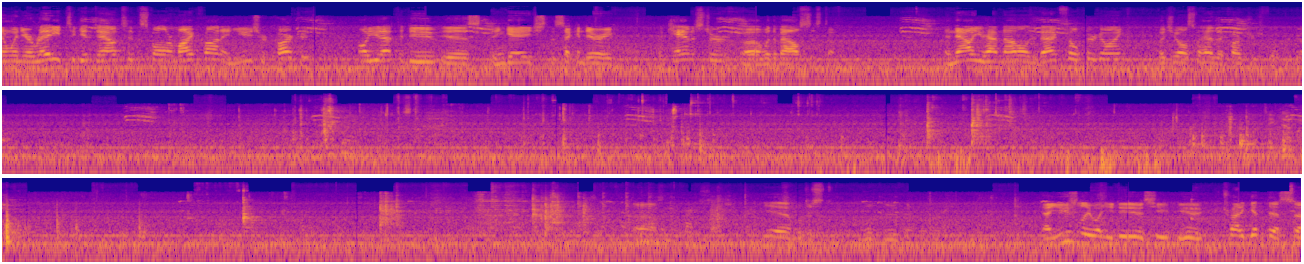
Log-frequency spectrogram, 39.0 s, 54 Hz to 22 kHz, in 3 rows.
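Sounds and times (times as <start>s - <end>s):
pump humming: 0.0s - 38.9s.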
